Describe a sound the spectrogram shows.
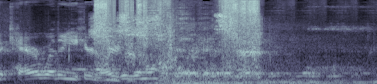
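A monster lets out a loud, harsh roar.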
